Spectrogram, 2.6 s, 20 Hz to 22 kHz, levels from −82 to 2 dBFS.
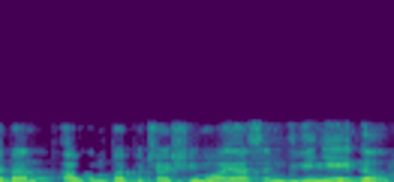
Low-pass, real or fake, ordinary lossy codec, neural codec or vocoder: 7.2 kHz; real; Opus, 64 kbps; none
